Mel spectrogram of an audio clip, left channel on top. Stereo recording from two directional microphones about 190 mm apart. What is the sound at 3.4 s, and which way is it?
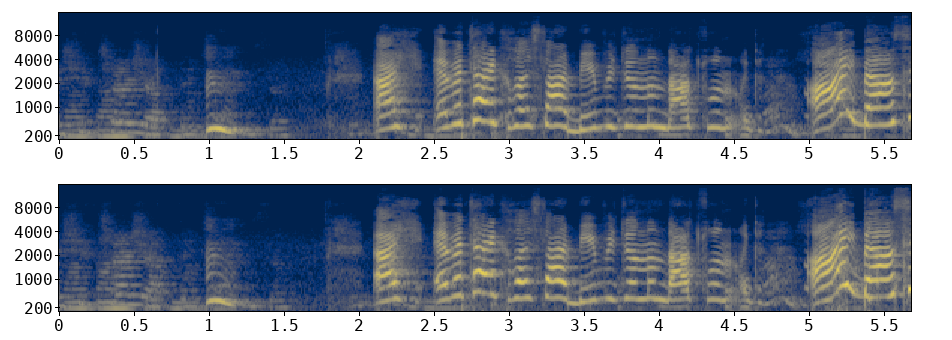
A child's voice, 10° right (ahead or behind).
